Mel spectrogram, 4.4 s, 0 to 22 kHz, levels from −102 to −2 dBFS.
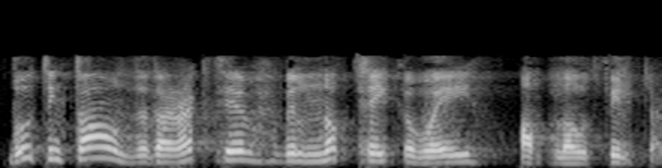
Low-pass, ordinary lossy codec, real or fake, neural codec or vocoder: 5.4 kHz; AAC, 24 kbps; fake; vocoder, 22.05 kHz, 80 mel bands, Vocos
